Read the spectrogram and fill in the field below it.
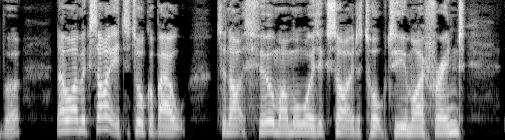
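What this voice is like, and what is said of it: Hoarse voice. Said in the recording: “I've got a bit of a hoarse throat because I've been screaming ... I've had a bit of a cold this weekend”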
